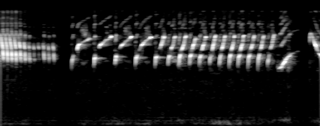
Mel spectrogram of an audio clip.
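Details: Energetic canary singing a tutor song for young canaries to learn rolling: a bright buzzy opening, then rapid repeated chirped notes building into a fast, ringing trill and ending on a descending slur, over a faint low hum.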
